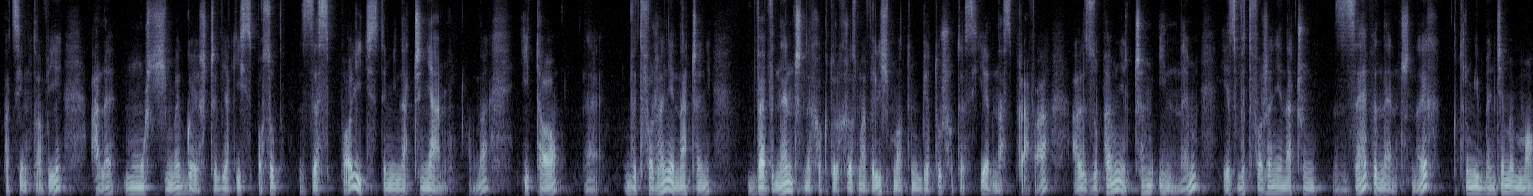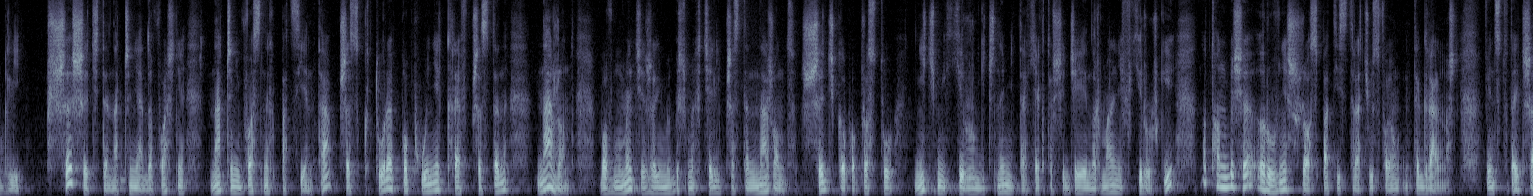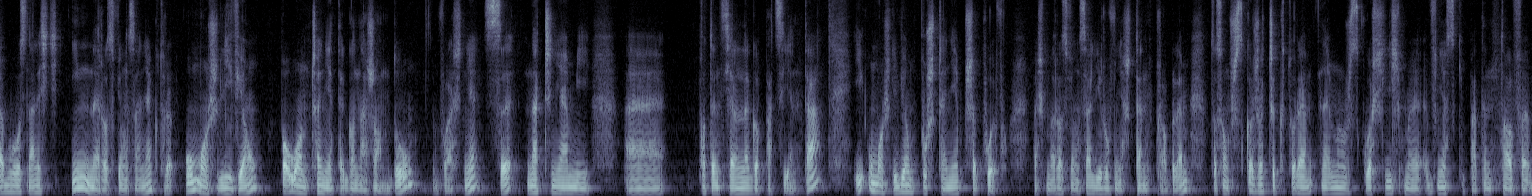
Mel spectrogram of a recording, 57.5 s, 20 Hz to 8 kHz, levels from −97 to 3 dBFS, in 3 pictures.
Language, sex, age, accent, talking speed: Polish, male, 50-69, native, 130 wpm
